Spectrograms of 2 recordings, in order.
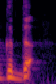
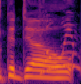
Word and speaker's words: Gadot: I thought it was Gadot. I thought the T was silent, and you're saying it's not.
